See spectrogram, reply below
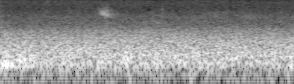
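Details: Steady wind buffeting the microphone with a low engine-like rumble throughout and no animal calls.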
